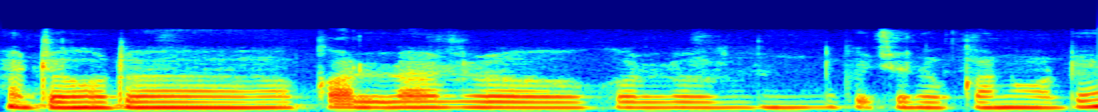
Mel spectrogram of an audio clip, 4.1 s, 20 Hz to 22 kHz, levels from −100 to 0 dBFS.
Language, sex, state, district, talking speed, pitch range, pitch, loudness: Odia, female, Odisha, Nuapada, 130 wpm, 190-195 Hz, 195 Hz, -17 LUFS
